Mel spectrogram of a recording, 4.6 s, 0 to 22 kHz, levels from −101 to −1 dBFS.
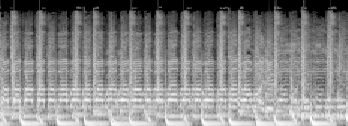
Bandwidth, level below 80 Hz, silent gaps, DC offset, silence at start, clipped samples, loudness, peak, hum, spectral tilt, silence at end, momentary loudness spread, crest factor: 16.5 kHz; -14 dBFS; none; under 0.1%; 0 s; under 0.1%; -9 LUFS; 0 dBFS; none; -5 dB/octave; 0 s; 2 LU; 8 dB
